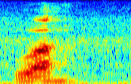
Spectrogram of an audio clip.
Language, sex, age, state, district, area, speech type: Nepali, male, 45-60, West Bengal, Jalpaiguri, rural, read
